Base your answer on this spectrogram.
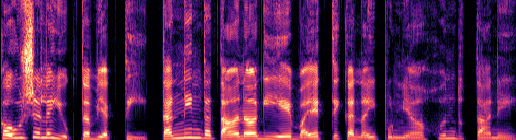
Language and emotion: Kannada, neutral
